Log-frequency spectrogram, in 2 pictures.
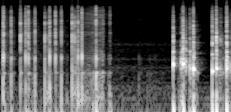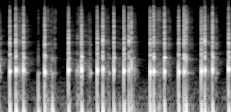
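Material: Paper.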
